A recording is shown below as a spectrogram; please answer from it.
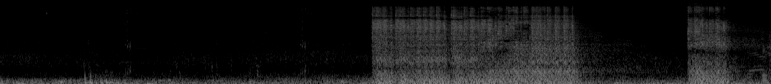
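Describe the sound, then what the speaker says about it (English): Rapid automatic gunfire in the VR shooter Onward, with faint scattered shots early on followed by two long, loud sustained bursts of firing, close and dense, without any talking. "We fire down the lanes over towards Rybo and Nintendo"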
